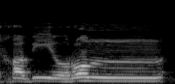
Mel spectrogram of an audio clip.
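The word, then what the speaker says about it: خَبِيرٌ: So they'll put a meme there to remind you that you should read the noon sound of the tanween like a meme. So you say, khabirum bima ta'amaloon.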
